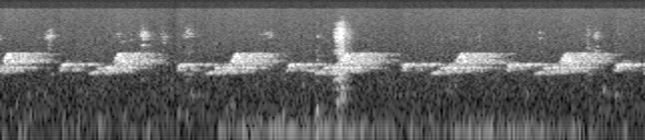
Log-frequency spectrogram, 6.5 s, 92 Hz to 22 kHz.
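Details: Bird heard at 3 in the morning, calling for around half an hour: clear two-part whistles stepping up in pitch, repeated about every second, with one sharp click midway and a low steady hum beneath.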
